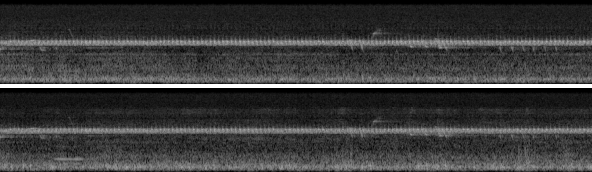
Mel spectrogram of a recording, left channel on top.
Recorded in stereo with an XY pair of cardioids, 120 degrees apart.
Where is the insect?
20° left, 0.8 m.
